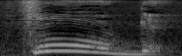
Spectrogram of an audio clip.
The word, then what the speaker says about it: Froude: The correct pronunciation is Froude.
